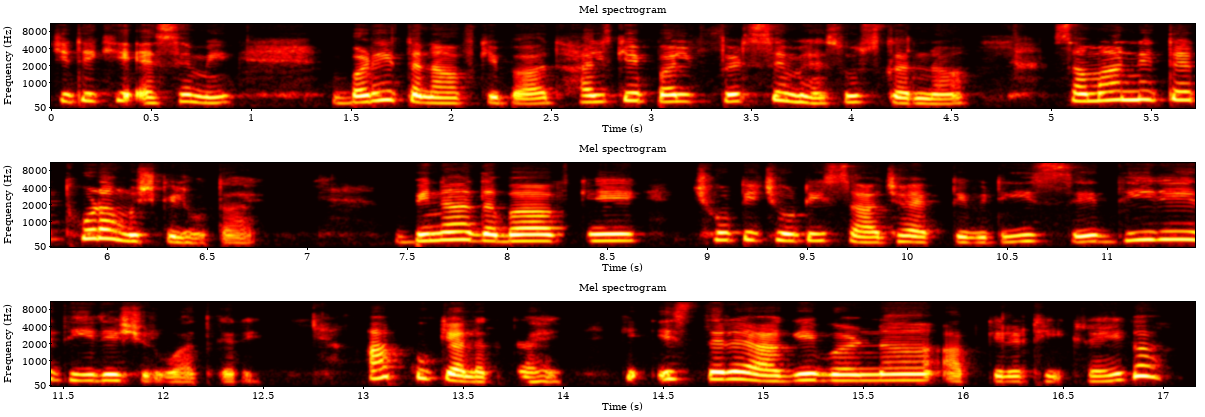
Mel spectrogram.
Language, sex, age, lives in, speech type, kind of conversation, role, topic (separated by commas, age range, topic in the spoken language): Hindi, female, 35-39, India, read, expert-assistant, expert, रिश्तों में जब दोनों की राय अलग हो, तो खुले मन से बातचीत करना कैसे सीखा जा सकता है?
